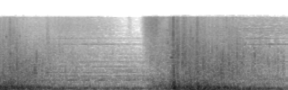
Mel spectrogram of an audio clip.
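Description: A Confringo spell blast in Hogwarts Legacy, a loud booming explosion that swells and then rumbles on for several seconds, with a sharp peak partway through and no voices.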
